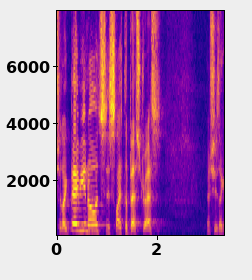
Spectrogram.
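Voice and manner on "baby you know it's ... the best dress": mock high-pitched hedging, dropping at the end; placating husband. Husband dodging wife's question about the dress, placating. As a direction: imitate a husband stalling, voice jumping up high. Acted flustered husband answering wife.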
